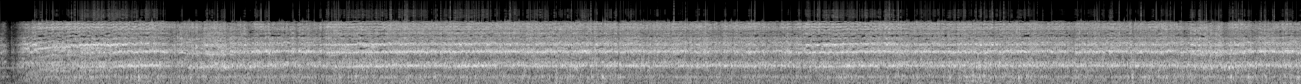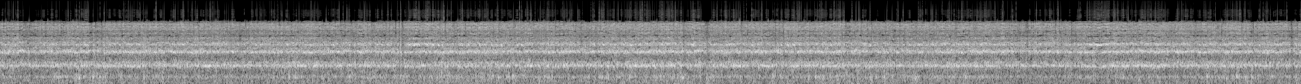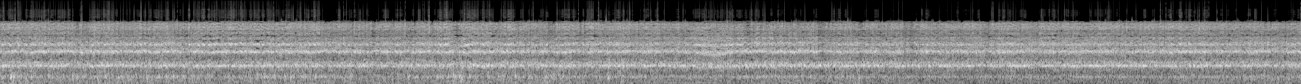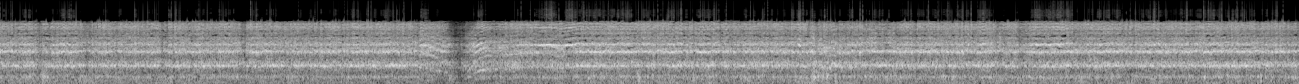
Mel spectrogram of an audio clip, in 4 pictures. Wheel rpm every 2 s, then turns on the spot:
170, 220, 230, 230, 230, 230, 230, 230, 230, 230, 230, 230, 230, 230, 230, 230, 230, 230, 230, 230, 230, 190, 210, 230, 230, 230.
none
